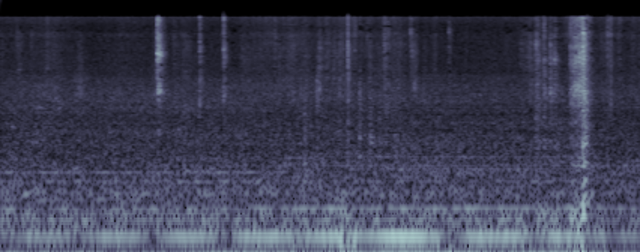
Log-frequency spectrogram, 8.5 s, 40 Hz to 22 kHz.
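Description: Steady low rumble of a running Hello Kitty Shinkansen, a JR West 500 Series, heard inside the passenger car. A few light clicks, and one short sharp noise near the end.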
